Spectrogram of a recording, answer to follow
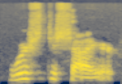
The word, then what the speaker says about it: Worcestershire: Yes, it's pronounced Worcestershire.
